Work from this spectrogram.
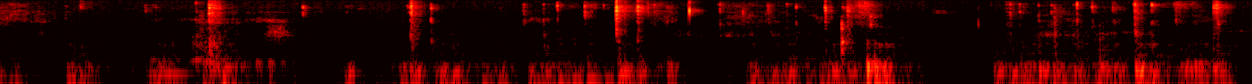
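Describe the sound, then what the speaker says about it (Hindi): Fingers type on a computer keyboard, giving soft, quick clusters of key clicks in irregular bursts with short pauses, close but quiet. "एग्जाम्पल के लिए मैं यहाँ पर टाइप कर रहा हूँ"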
